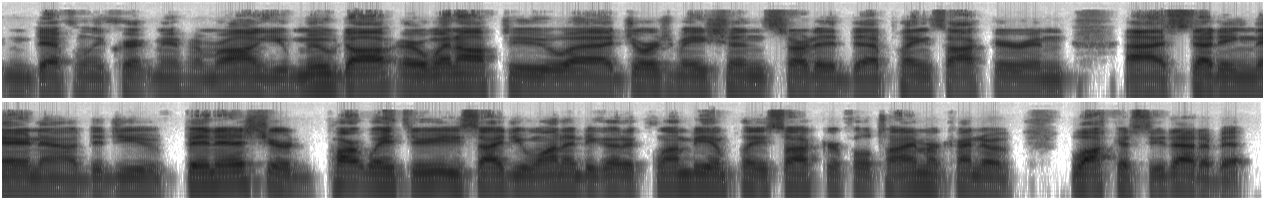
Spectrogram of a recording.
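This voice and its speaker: A man's voice: mid-range voice, steady tone, a little fast, few pauses, a bit bright, clear, resonant tone, dry recording, clean studio sound. A man hosting a podcast interview, asking long rambling questions and often restarting them. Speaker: podcast host. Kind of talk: casual interview.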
